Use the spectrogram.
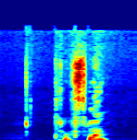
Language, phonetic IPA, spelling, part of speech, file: Polish, [ˈtrufla], trufla, noun, LL-Q809 (pol)-trufla.wav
